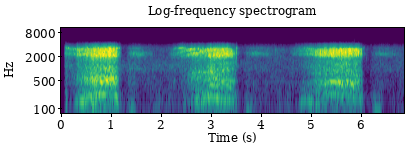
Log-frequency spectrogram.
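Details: Sleeping adult male snoring heavily: three loud, harsh, rattling snores about every two and a half seconds, each followed by a brief soft breath.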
